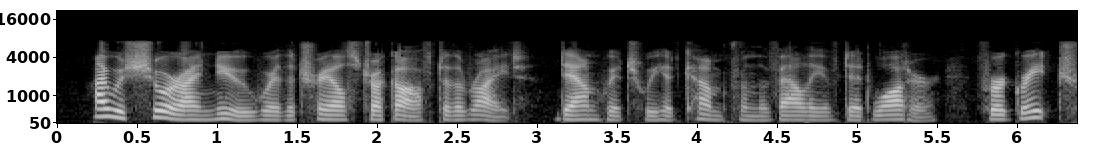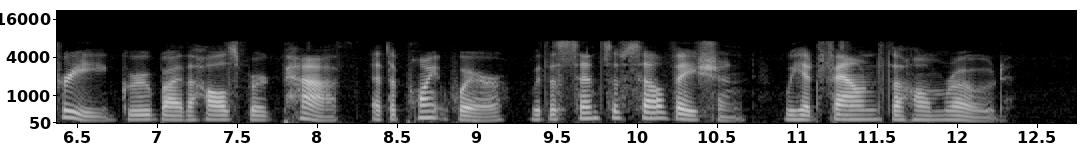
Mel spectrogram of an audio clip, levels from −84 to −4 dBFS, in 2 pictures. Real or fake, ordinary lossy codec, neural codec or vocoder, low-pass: real; AAC, 48 kbps; none; 7.2 kHz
